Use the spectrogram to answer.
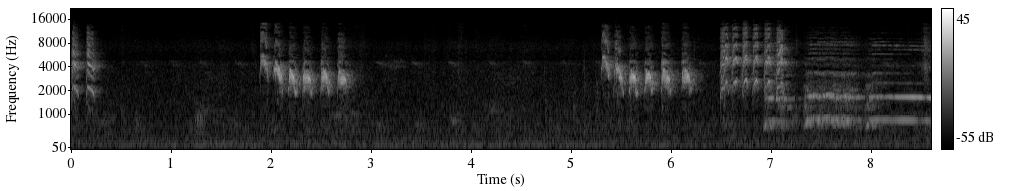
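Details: Provoked leafbird (cucak ranting) in energetic song: repeated bursts of five or six rapid, high, downward-slurred chirps every few seconds, ending in bright twittering and sustained whistles.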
